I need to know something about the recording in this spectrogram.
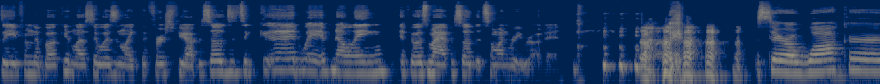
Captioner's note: laughter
